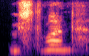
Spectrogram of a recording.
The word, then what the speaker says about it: Östlund: Directed by Ruben Östlund, I think is how you say his name.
